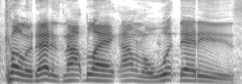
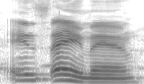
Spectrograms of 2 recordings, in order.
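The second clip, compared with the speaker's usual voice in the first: ordinary delivery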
